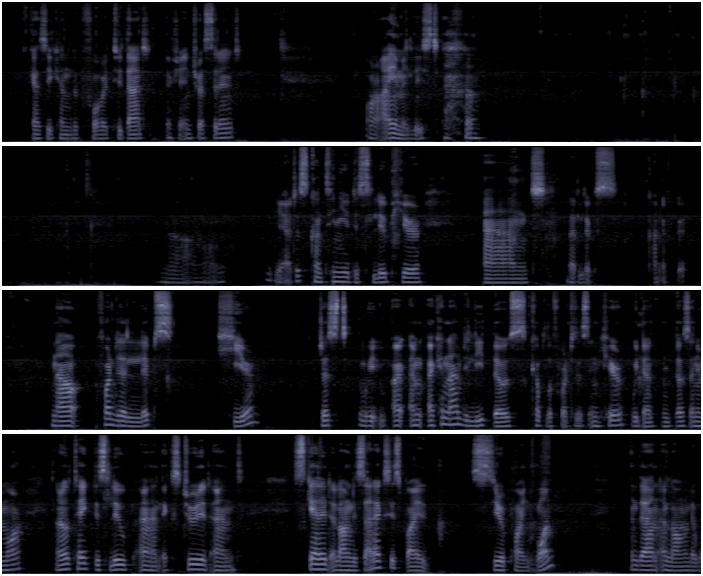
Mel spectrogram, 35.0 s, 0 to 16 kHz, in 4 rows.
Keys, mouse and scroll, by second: 0.8 f, 1.9 f, 2.3 z, 2.7 Tab, 3.4 Tab, 4.2 click, 4.7 t, 5.2 Tab, 7.1 g, 7.5 click, 7.5 middle click, 7.5 right click, 7.6 z, 8.0 Tab, 8.6 Tab, 8.8 a, 9.0 a, 9.4 ctrl+n, 9.8 Tab, 11.2 Tab, 13.0 f, 13.5 a, 15.4 Tab, 18.1 Tab, 18.8 middle click, 19.7 middle click, 20.8 s, 23.3 x, 24.7 Tab, 26.0 Tab, 26.8 middle click, 26.9 middle click, 28.1 e, 28.4 s, 33.6-34.9 middle drag, 34.6 s.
